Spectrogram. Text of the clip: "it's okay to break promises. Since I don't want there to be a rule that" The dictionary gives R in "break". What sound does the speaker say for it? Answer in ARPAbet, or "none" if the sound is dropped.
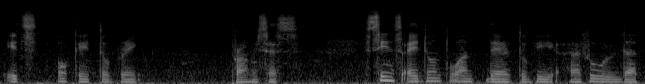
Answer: R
